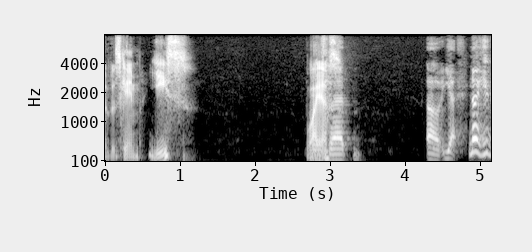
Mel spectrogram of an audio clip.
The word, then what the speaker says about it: Ys: The first is, and you're going to have to correct me if I'm mistaken on my pronunciation of this game. Ys?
